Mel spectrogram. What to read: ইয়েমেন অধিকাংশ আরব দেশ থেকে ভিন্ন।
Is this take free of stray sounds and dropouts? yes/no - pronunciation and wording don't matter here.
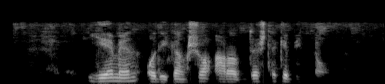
yes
